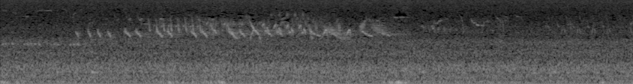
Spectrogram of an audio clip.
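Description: Faint songbird song: a quick run of high, down-slurred notes lasting about three seconds, over a quiet outdoor background.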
